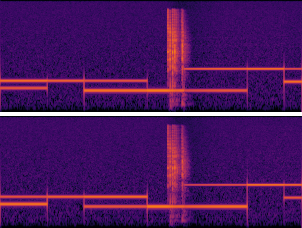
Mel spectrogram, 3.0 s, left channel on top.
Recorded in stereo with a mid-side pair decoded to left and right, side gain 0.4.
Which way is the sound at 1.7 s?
50° left.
